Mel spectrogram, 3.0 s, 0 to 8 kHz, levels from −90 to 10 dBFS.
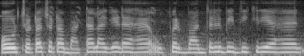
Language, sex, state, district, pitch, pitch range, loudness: Marwari, female, Rajasthan, Nagaur, 230 Hz, 220-235 Hz, -15 LUFS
